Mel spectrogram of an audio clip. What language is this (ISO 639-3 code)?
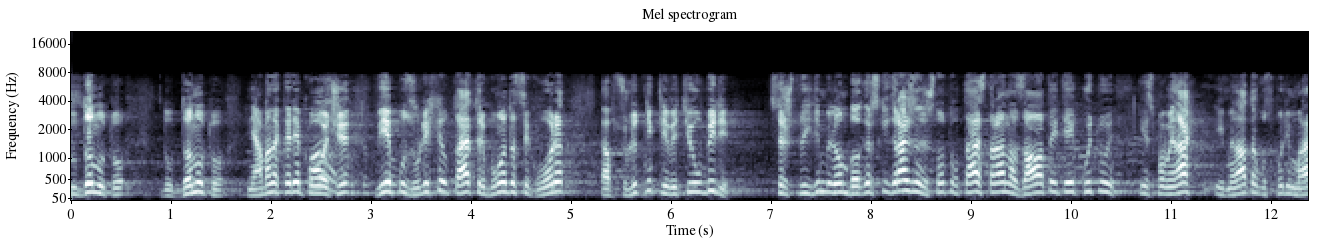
bul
